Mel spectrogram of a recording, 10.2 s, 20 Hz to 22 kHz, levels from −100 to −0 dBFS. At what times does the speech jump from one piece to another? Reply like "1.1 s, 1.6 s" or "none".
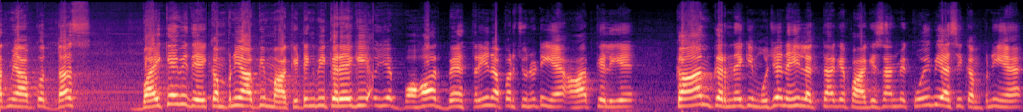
2.1 s, 3.7 s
